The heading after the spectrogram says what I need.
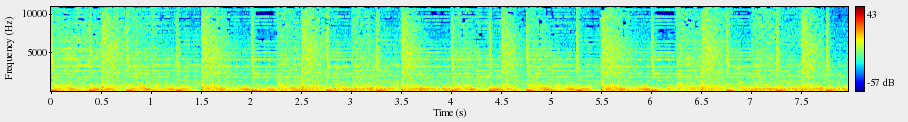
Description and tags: Loop Evil Mecha 00
A music loop to be used in fast paced games with tons of action for creating an adrenaline rush and somewhat adaptive musical experience.
Game, Video-Game, battle, gamedev, gamedeveloping, games, gaming, indiedev, indiegamedev, loop, music, music-loop, victory, videogame, videogames, war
